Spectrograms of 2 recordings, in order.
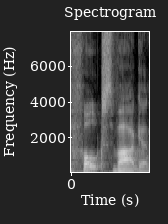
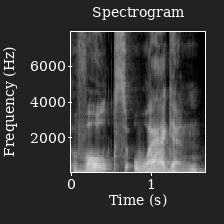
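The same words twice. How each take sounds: First: The first sound is an F sound. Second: The first sound is a V sound. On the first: "in German, I am told that the V is pronounced more like an F" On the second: "It is Volkswagen"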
